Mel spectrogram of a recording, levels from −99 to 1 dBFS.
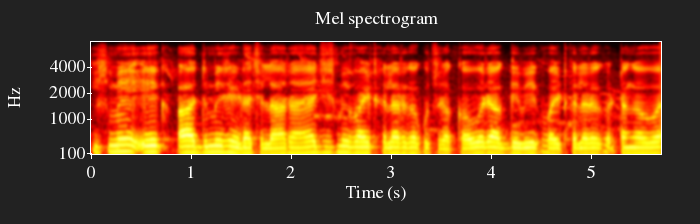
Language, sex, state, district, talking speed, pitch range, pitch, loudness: Hindi, male, Uttar Pradesh, Shamli, 240 wpm, 125-140 Hz, 130 Hz, -16 LUFS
